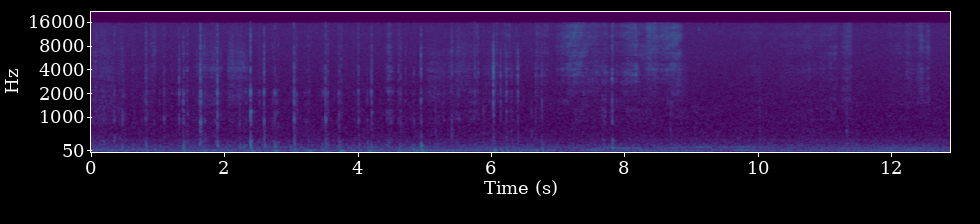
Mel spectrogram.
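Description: A printed yellow and grey Pokémon promo card made of glossy cardstock is held in the hand and tapped and scratched with short nails. Quiet, crisp clicking taps and light scratches sit over a low background hum, with a brighter, longer scratching stretch around the middle.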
